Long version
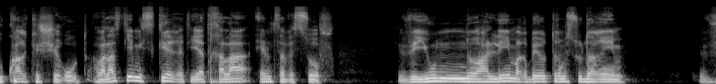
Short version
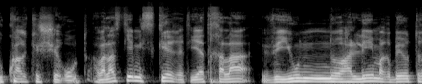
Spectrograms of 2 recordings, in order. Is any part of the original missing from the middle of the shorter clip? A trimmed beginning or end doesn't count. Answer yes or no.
yes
